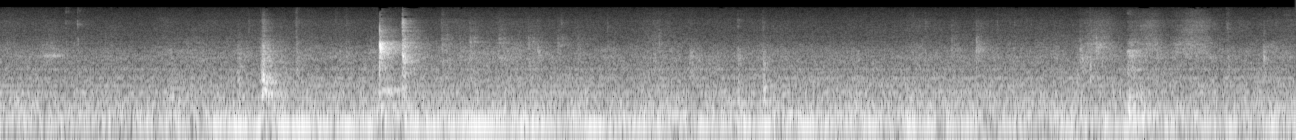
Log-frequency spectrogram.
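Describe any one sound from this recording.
A man speaks calmly in a room with some echo.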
